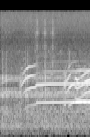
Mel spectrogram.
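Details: Five coyote pups answer their returning mother's howl. Their thin, high, wavering howls overlap and rise in a chorus lasting nearly a minute, and the runt gives a little chirp at the end.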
